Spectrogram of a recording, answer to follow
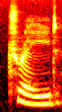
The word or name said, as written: trade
